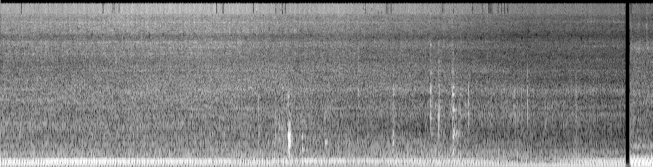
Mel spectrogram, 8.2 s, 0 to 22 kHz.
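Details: 1989 Jaguar XJS V12 coupe after fitting straight-through stainless pipes replacing rear mid silencers and new transmission mount: smooth, deep, even hum at idle, no knocks, ticks or exhaust leaks; normal idle.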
